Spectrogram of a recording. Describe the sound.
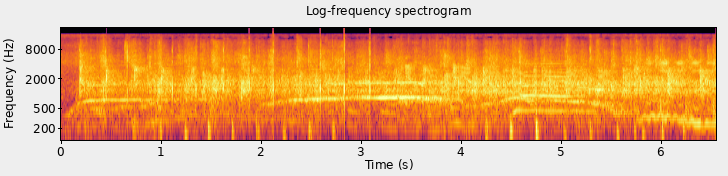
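Applause from an audience at a gathering for mothers welcoming a woman speaker: loud, steady clapping that fills the whole stretch, with voices calling out above it.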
